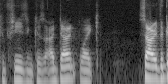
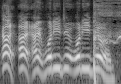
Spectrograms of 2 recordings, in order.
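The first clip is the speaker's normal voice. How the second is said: high, laughing imitation of alarmed kid; hammed-up startled objection; alarmed protest; 9 semitones higher, 3 dB louder than usual. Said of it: "And Eric's like".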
